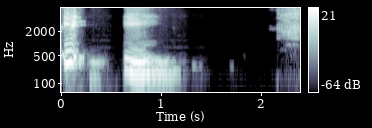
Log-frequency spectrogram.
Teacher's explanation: इन स्वरों का उच्चारण करते समय जीभ का बीच का हिस्सा तालु से छूता है। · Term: तालु स्वर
